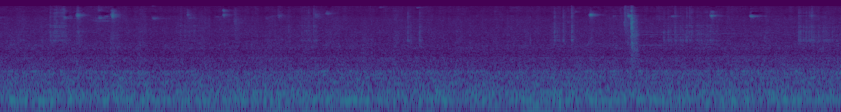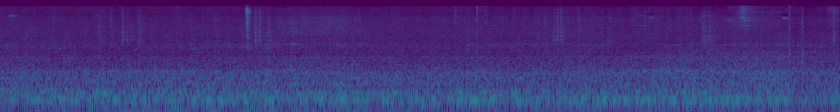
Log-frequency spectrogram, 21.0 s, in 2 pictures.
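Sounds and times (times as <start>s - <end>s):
rail vehicle droning along track: 0.0s - 21.0s.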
